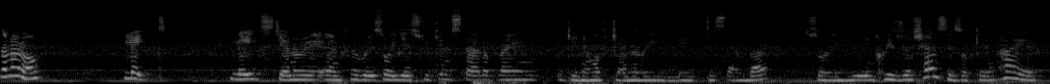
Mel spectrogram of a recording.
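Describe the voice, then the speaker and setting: Amid noticeable background noise, a woman at medium pitch speaks at a moderate pace with ordinary pitch variation and long, frequent pauses. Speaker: YouTuber. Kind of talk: tutorial.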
